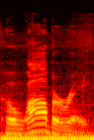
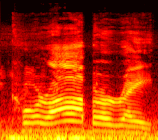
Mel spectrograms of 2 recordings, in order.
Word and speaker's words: corroborate: say that word Co collaborate how do you hang on collaborate okay corroborate that's how you say it corroborate c o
